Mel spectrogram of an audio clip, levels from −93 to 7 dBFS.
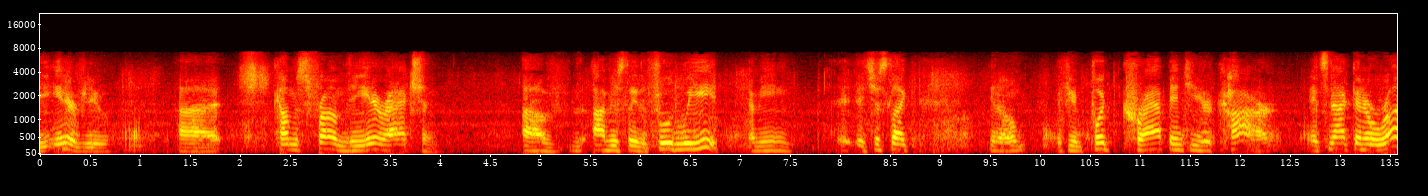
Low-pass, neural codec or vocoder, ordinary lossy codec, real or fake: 7.2 kHz; vocoder, 44.1 kHz, 128 mel bands, Pupu-Vocoder; MP3, 48 kbps; fake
